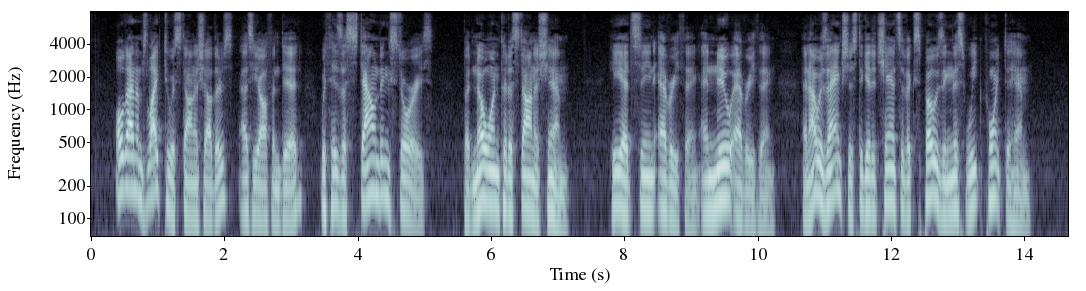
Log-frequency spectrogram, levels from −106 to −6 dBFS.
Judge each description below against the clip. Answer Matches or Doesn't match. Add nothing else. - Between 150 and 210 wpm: Matches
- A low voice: Matches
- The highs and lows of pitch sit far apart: Matches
